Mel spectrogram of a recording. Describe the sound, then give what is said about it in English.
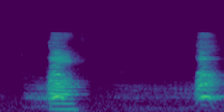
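A dog barks twice, two loud, short, harmonic barks about one and a half seconds apart with near silence between them. “So we're just gonna listen to my dog bark.”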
